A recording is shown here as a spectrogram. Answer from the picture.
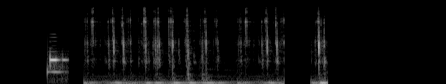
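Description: A short beep, then about two seconds of rapid, irregular keyboard typing clicks over a low hum, and one last click about three seconds in.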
